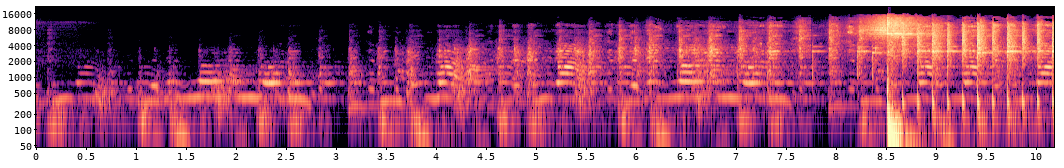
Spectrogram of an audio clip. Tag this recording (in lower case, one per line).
music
